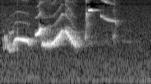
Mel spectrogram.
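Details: Common blackbird singing from a tree, delivering a rich, warbling whistled phrase that rises and falls, ending in a thin, high-pitched squeaky flourish before falling silent.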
